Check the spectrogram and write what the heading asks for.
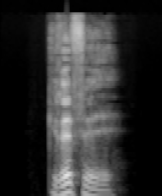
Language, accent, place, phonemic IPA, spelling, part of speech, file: German, Germany, Berlin, /ˈɡʁɪfl̩/, Griffel, noun, De-Griffel.ogg
- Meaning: 1. stylus, pen, slate pencil (an antiquated writing tool, used in ancient times, prior to the appearance of blackboards) 2. style 3. finger, mitt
